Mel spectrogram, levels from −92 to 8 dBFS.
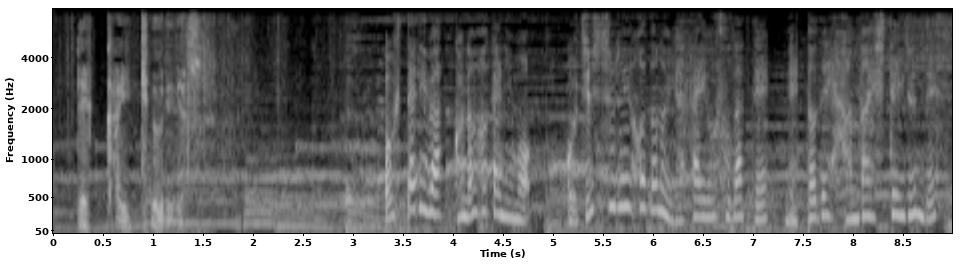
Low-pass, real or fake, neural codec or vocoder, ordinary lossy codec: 7.2 kHz; fake; codec, 16 kHz, 8 kbps, FreqCodec, larger model; none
